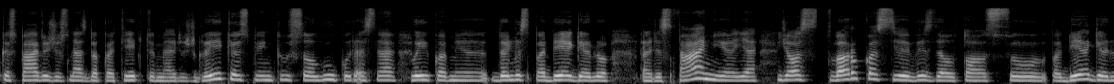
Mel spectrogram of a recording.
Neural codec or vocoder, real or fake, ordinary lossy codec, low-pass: codec, 44.1 kHz, 2.6 kbps, SNAC; fake; AAC, 64 kbps; 14.4 kHz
